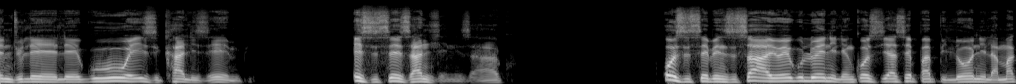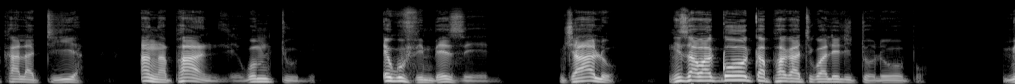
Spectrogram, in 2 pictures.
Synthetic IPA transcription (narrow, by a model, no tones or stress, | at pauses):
endʱulɛlɛɣuwɛizikʰalizembʱʼi | ezisɛzand͡ɮʱenizaːkʰɔ̥ | ozisɛβend͡zʱisajɔeɣulwenilɛŋkʼosijasɛb̥ʱab̥ʱilonilamakʰalad̥ʱijaː | ŋapʰand͡ɮʱɛɣom̩d̥ʱuli | eɣuvimbʱɛzɛlɛ | nd͡ʒʱalɔ | ŋizawaǃɔǃapʰaɣatʰiɣwalelid̥ʱɔlɔːb̥ʱɔ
